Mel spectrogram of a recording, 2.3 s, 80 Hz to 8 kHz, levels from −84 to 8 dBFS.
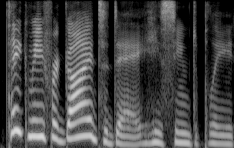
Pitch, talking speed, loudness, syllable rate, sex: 230 Hz, 255 wpm, -16 LUFS, 5.2 syllables/s, female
